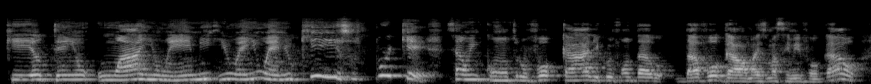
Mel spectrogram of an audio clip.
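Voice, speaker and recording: A teacher voicing a puzzled student who raises hesitant questions in a higher voice. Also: male voice, moderate pace, few pauses, a bit bright.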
